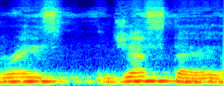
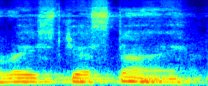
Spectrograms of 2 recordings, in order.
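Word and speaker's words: res gestae: under the theory of res geste or res gesti, as some might pronounce it.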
